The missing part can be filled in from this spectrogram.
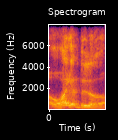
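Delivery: slow, rough, ridiculing drawl with words dragged out. Retelling a movie character mocking an actor's line: mocking Stallone impression. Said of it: "he's making fun of Stallone".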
